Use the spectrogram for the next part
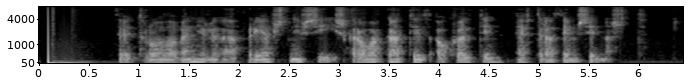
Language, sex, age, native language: Icelandic, male, 50-59, Icelandic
